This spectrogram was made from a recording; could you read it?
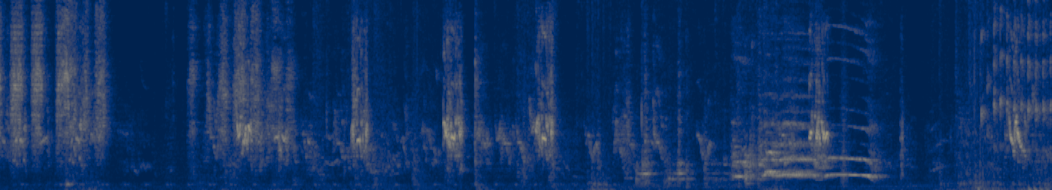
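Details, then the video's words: Budgerigar song from a pair of pet birds: choppy bursts of harsh chirping and clicking, then a louder nasal, harmonic squawk, and more fast chatter to finish. "beautiful budgies birds sounds"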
